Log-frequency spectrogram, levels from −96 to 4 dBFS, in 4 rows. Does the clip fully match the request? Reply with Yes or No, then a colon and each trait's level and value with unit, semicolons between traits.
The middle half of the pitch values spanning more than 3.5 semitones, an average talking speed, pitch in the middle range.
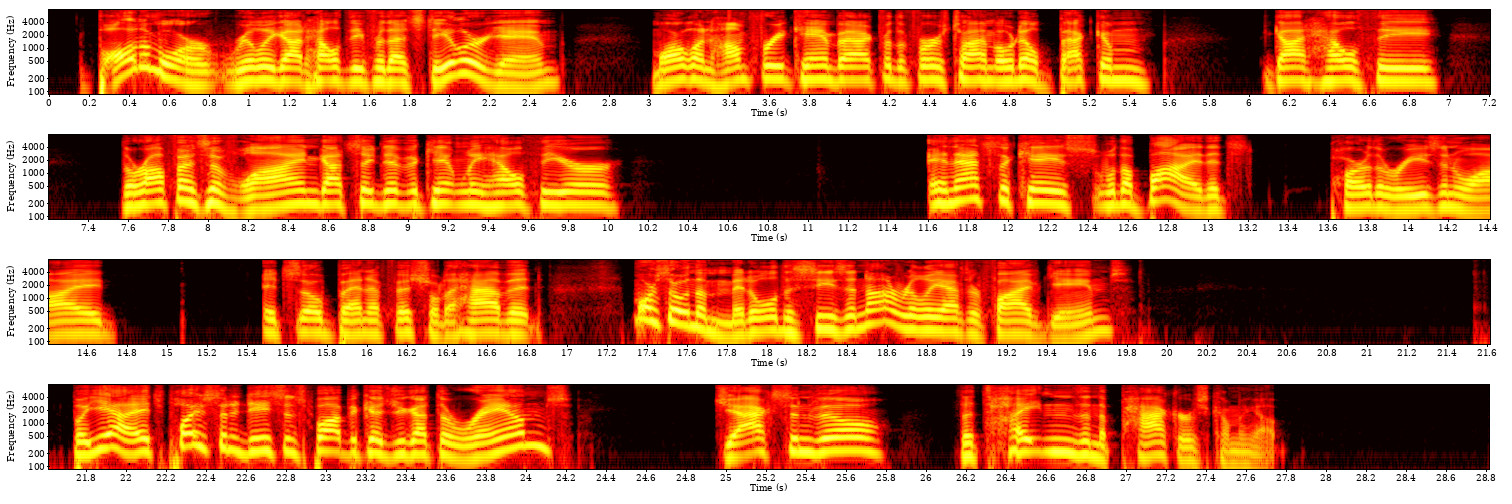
Yes: average, 5.1 semitones; average, 165 wpm; medium, 180 Hz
